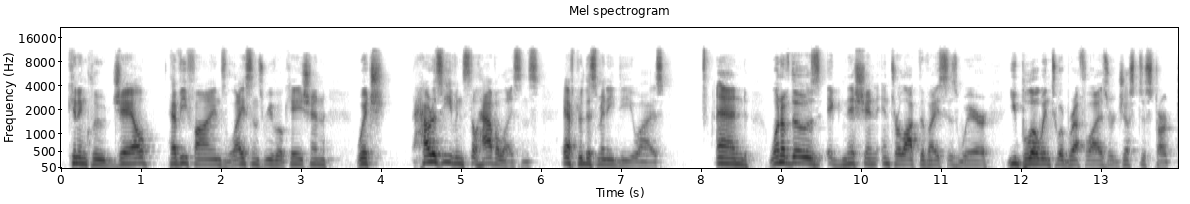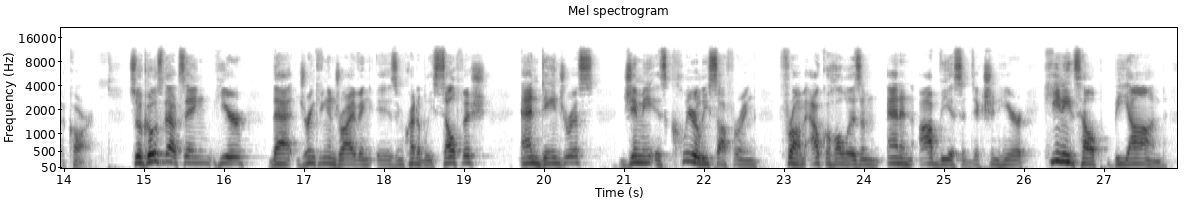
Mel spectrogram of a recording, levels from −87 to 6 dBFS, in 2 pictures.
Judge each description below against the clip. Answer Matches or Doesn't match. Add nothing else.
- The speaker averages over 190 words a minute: Doesn't match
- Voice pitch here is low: Doesn't match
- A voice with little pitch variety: Doesn't match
